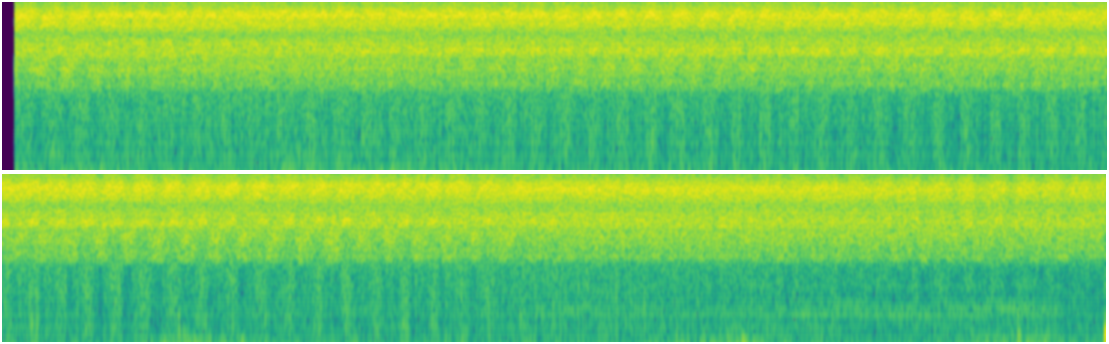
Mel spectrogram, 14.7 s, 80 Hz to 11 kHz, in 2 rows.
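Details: Bear cicada (kumazemi) filmed on 30 June 2018, a deafening, unbroken high buzzing hiss with a fast, even pulsing throughout, steady in loudness from start to finish; no other clear sounds.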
